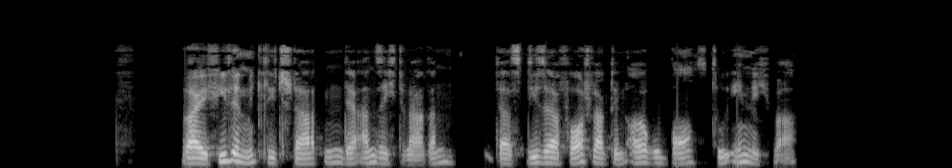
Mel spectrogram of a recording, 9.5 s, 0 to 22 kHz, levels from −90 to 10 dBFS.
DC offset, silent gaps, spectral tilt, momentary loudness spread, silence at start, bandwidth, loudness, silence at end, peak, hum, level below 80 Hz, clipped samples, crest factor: under 0.1%; 4.55-4.83 s, 7.07-7.11 s; -5.5 dB/octave; 13 LU; 1.8 s; 7.6 kHz; -21 LUFS; 1.6 s; -2 dBFS; none; -62 dBFS; under 0.1%; 22 dB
